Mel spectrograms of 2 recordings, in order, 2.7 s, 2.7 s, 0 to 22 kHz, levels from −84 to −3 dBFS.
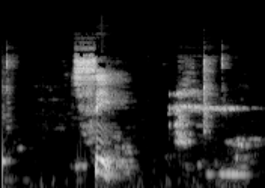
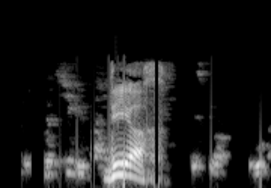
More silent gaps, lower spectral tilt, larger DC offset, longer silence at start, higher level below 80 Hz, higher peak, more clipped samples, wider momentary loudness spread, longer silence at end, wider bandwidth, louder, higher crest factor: second, none vs 0.32-0.43 s, 1.79-1.90 s, 2.33-2.48 s; second, 1 dB/octave vs -5.5 dB/octave; neither; second, 0 s vs 0.25 s; second, -70 dBFS vs -48 dBFS; about the same, 0 dBFS vs 0 dBFS; neither; second, 19 LU vs 24 LU; about the same, 0.15 s vs 0.05 s; first, 13.5 kHz vs 7.4 kHz; about the same, -15 LUFS vs -15 LUFS; about the same, 20 dB vs 18 dB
